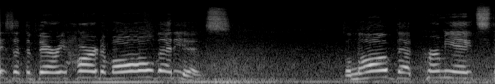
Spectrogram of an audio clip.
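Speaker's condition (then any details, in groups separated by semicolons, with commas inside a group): No condition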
